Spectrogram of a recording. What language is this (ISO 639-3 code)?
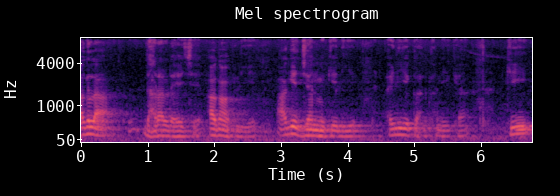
mai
